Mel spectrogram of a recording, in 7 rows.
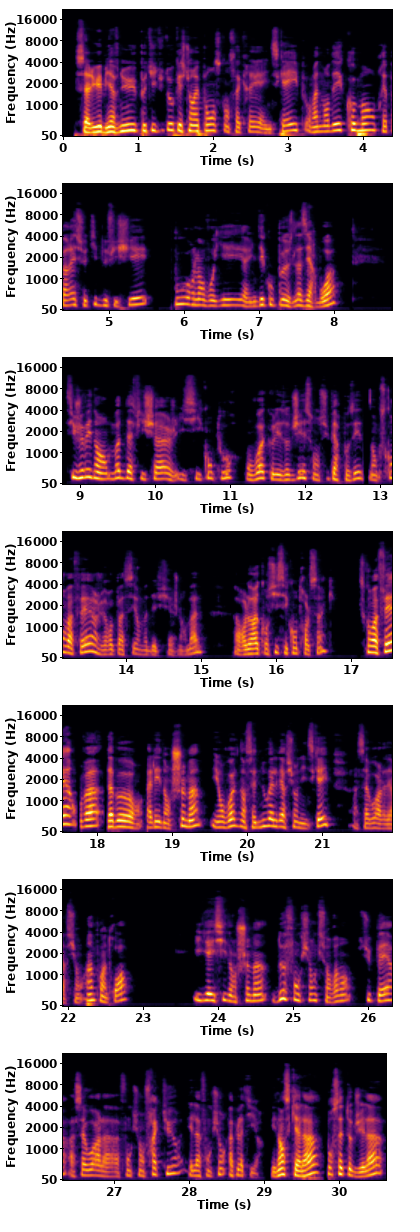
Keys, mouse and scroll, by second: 9.0 click, 10.7 click, 13.5 click, 16.6 click, 17.0 click, 17.0 middle click, 18.9 click, 22.0 click, 23.4 click, 24.3 click.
